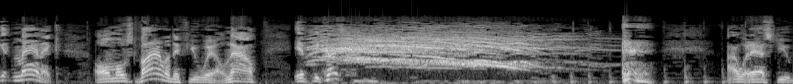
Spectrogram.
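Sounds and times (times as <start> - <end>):
speech: 0.0 - 3.9, 6.3 - 7.9
children cheering: 3.0 - 6.3.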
